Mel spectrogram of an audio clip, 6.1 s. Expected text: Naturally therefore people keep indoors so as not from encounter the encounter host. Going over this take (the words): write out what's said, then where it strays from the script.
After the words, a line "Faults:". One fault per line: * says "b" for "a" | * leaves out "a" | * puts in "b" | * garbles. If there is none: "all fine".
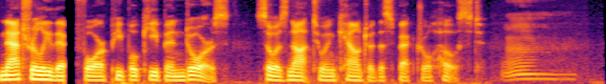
Naturally therefore people keep indoors so as not to encounter the spectral host.
Faults:
* says "to" for "from"
* says "spectral" for "encounter"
